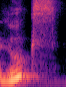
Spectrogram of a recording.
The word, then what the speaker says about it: lux: best word in latin light looks luke's is literally light say et lux at lux per now a quick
